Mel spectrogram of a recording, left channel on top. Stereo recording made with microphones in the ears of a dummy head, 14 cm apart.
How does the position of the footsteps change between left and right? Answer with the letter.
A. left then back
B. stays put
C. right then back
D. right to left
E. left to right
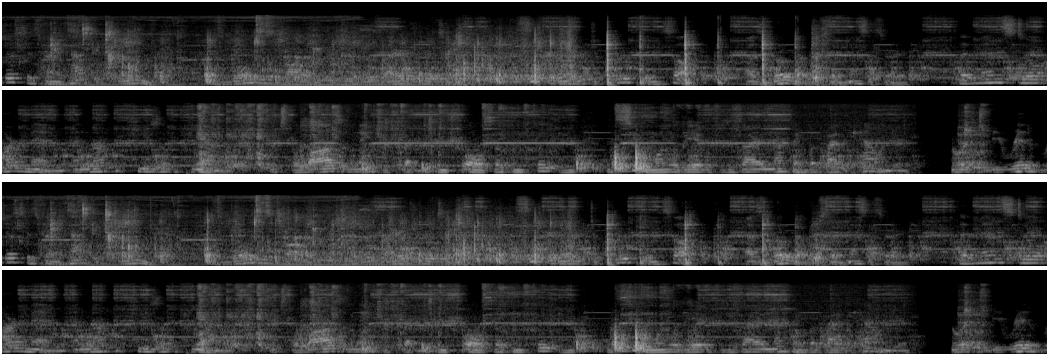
D.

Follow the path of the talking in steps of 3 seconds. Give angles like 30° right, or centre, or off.
50° right, 40° right, 30° right, 10° right, 20° left, 40° left, 60° left.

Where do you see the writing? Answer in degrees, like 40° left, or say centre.
centre.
